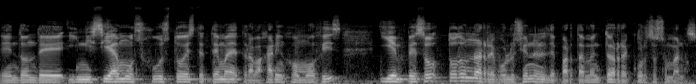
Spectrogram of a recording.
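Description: With a Mexican accent, a man talks at a fairly quick pace and medium pitch with ordinary pitch variation. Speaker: podcast host, human resources professional. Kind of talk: casual chat.

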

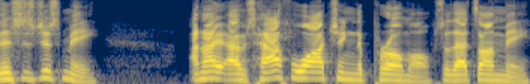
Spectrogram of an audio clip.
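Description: Lively intonation from a man with a slight Boston accent at a fairly quick pace, dry, close sound with no echo, very clean recording and silent background. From Boston North Shore, US. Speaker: wrestling podcast host. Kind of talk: casual chat.

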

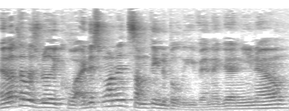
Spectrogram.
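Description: Vocal fry from a man, very wide pitch swings, and audible room echo. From Southern California. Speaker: actor. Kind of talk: casual chat.

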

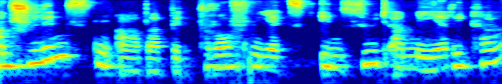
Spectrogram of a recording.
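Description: A somewhat breathy woman at medium pitch, very slow pace, and ordinary pitch variation. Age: 50s. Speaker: nurse and aid worker. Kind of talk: interview. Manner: hesitant, many fillers.

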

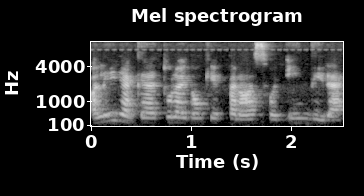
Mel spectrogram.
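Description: A woman speaks at a moderate pace. Behind her, music plays in the background. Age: 40s. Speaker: dance teacher and relationship coach. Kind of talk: interview.

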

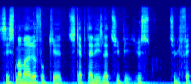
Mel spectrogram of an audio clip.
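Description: His intonation monotone and flat, a man holds a medium pitch. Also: very clean recording, silent background. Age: 20s. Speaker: bull rider and coach. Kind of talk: interview. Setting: studio.

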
